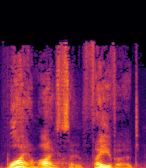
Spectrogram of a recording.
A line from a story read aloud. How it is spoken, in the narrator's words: she exclaims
